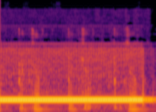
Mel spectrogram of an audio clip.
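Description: A steady telephone tone sounds while waiting for someone to pick up, holding level for over a second before cutting off.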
